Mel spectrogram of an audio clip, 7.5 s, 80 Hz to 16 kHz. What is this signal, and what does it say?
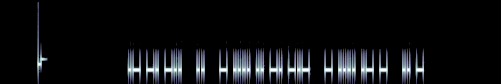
Morse code, heard as a keyed tone, about 34 wpm, 700 Hz. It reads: AND I THINK THAT IT
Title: Sets of 5 Words Encore2 35wpm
